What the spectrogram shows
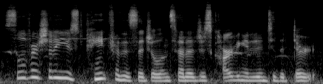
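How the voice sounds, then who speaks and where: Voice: mid-range voice, sing-song, fast, slight background noise, lightly acted. Performer playing a wry traveler, lilting voice. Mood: curious, wry. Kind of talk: audio drama monologue, naturalistic.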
